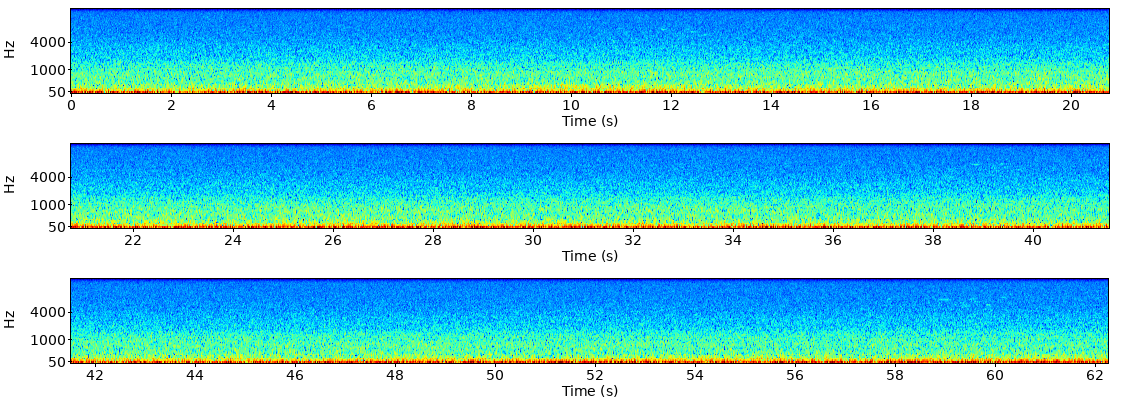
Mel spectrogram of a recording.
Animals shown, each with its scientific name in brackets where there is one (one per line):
Brown Creeper (Certhia americana)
